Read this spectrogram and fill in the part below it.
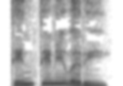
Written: ತಿಂತಿಣಿವರಿ

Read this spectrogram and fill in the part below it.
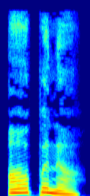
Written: ಅಪಿನಿ

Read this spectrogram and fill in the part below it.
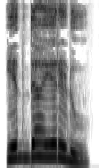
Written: ಎದ್ದ

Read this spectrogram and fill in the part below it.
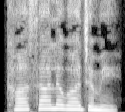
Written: ಖಾಸಾಲವಾಜಿಮಾ

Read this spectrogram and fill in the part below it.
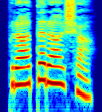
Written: ಪ್ರತಾರಿಸು

